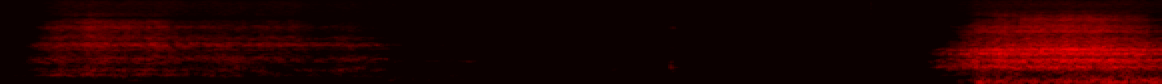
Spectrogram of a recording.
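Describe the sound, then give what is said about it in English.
Deep exhales from a guided diaphragm breathing exercise. A long, breathy rush of air fades out, followed by a near-silent pause, then another strong breath begins loudly. “Breathe in, expand your stomach, and then your diaphragm.”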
